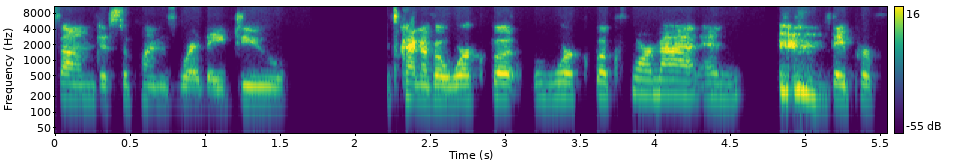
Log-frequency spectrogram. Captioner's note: clears throat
